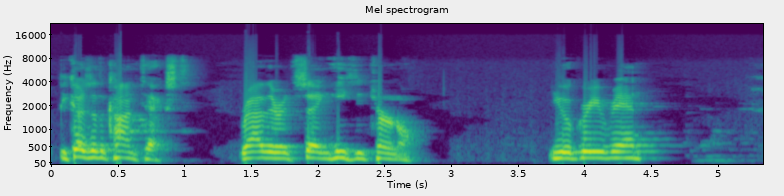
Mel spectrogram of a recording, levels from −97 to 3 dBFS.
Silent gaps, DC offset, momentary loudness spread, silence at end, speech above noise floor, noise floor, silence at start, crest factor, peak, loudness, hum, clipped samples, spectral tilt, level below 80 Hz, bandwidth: none; under 0.1%; 11 LU; 0.8 s; 45 dB; -56 dBFS; 0.05 s; 14 dB; 0 dBFS; -12 LUFS; none; under 0.1%; -6.5 dB/octave; -50 dBFS; 8.8 kHz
